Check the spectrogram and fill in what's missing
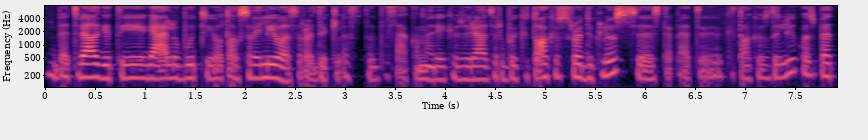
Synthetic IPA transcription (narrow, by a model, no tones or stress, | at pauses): bʲɛt̪ʋʲeːlʲˠɡʲɪt̪ɐɪɡɑ̰ːlʲɪbuːt̪ʲɪjɛʊt̪oːksʋɐɪlʲiːʋɐsro̰ːd̪ʲɪklʲɪ̰st̪ɐd̪ɐsɑ̰ːkoːmɐɾʲɛɪkʲɛʒʲuːɾʲeːt̪ʲɐrbɐkʲɪt̪oːkʲʊsroːd̪ʲɪklʲʊssʲt̪ʲɛbʲḛːt̪ʲɪ̰kʲɪ̥t̪oːkʲʊs̬d̪ɐlʲiːkʊsbʲɛt̪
